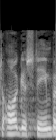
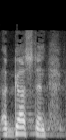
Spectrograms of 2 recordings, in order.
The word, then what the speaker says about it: Augustine: Long before Calvin ever taught or wrote about these doctrines, a church father from the fourth century by the name of Augustine, sometimes pronounced Augustine, but probably more correctly Augustine, championed many of the doctrines that have come to be known as Calvinism.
